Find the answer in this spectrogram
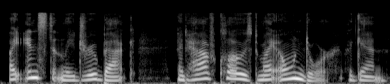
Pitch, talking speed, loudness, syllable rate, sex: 220 Hz, 170 wpm, -15 LUFS, 4.7 syllables/s, female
